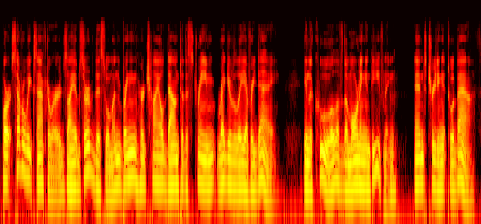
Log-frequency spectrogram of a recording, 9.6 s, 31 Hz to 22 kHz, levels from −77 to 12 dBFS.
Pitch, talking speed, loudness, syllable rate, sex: 105 Hz, 200 wpm, -17 LUFS, 5.6 syllables/s, male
